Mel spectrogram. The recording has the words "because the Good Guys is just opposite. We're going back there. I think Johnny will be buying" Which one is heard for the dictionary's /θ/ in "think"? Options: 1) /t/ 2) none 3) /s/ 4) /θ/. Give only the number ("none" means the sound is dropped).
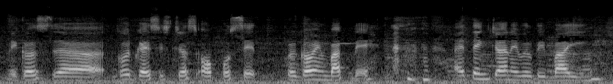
1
